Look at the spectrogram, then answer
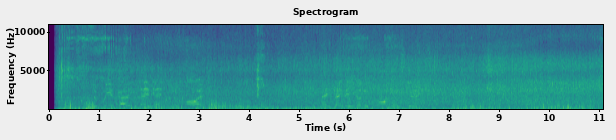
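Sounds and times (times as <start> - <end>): outboard motor running: 0.1 - 11.0
wind buffeting microphone: 0.1 - 11.0.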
